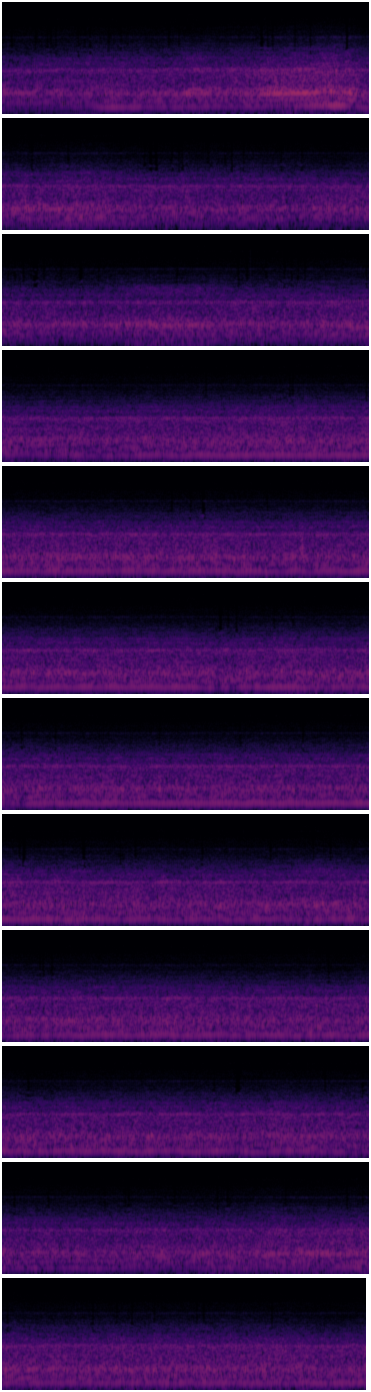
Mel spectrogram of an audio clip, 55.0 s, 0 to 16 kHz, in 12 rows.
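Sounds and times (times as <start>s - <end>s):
motorcycle engine running: 0.0s - 55.0s
road noise: 0.0s - 55.0s.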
